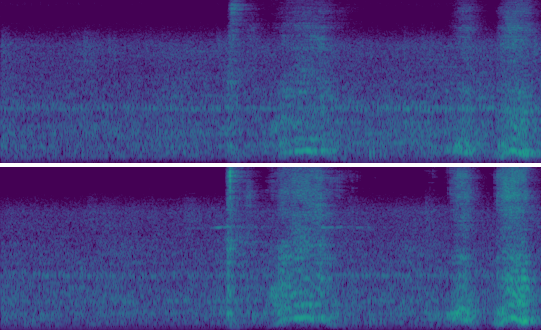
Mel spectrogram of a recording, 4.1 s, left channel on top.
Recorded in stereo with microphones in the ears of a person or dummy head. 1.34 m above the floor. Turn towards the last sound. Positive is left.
turn(degrees=-90)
